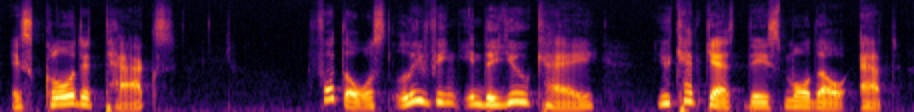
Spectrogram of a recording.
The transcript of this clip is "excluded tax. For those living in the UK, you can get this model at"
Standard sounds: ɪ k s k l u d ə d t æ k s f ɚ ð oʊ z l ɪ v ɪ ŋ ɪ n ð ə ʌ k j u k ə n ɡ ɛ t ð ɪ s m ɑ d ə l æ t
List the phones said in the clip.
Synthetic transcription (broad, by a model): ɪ k s k l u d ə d t æ k s f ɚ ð oʊ s l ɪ v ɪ ŋ ɪ n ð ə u k j u k ə n ɡ ɛ t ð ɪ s m ɑ d ə l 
